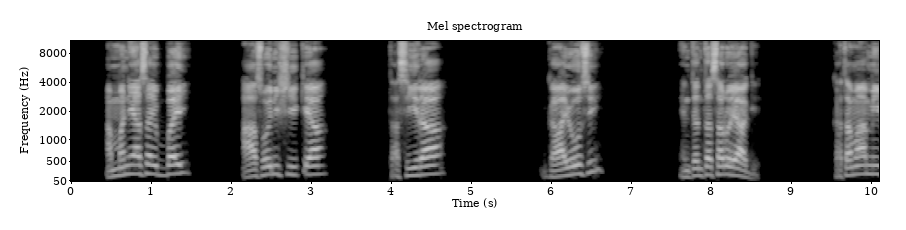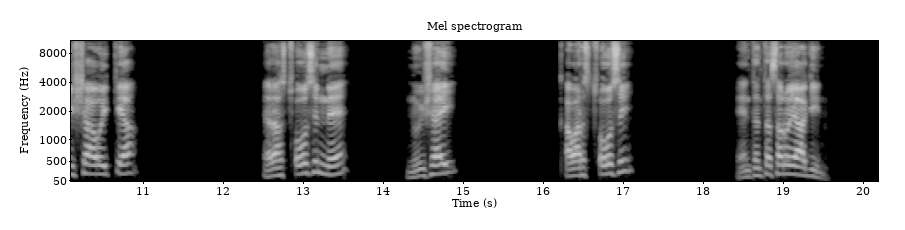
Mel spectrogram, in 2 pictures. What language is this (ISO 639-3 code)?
dwr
